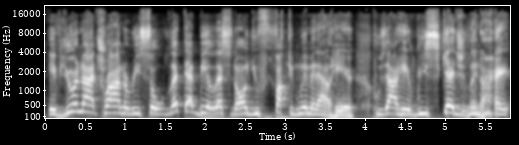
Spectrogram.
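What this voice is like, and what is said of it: Angry, heated delivery. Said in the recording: “I sound angry.”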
